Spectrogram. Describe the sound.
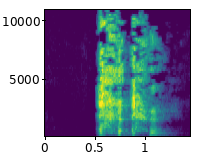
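A man coughs from something caught in his throat: a quick run of several harsh, throaty bursts that starts abruptly and trails off, alone without talk.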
